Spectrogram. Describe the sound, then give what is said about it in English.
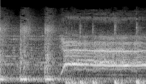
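A crowd lets out a loud roar of yelling, with short bursts of shouts giving way to a sustained, high-pitched cheer held over low thumping beats. “My God, listen to this place. Send up a roar!”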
